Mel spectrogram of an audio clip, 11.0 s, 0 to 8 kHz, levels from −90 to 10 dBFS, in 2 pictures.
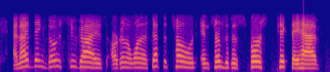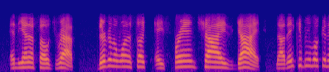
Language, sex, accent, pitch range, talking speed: English, male, American, 200-240 Hz, 220 wpm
